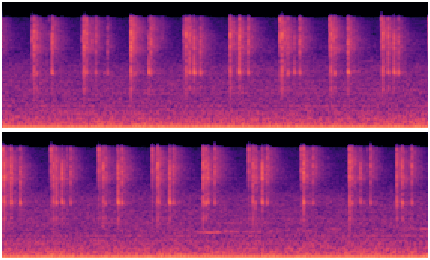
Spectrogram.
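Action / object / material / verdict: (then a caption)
tap / glass jar candle filled with wax / glass / none. Long acrylic nails from both hands tap rapidly on the glass front of a large jar candle filled with solid white wax and topped with a metal lid. The result is a fast, slightly uneven run of sharp, bright clicks that die away almost instantly, over a steady low hum.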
